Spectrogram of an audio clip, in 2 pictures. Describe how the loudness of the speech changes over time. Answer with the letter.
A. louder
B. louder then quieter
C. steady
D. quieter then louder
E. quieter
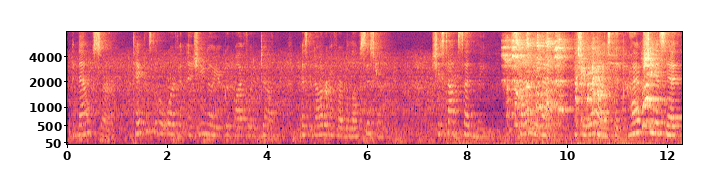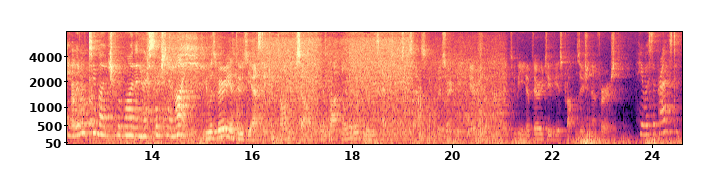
B.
